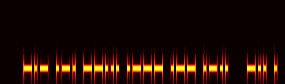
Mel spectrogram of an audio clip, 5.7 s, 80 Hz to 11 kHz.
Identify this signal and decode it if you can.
Morse code, heard as a keyed tone, about 22 wpm, 700 Hz. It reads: KR7JWL DE
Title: USA Callsign DE Callsign - 6 Characters - 22wpm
